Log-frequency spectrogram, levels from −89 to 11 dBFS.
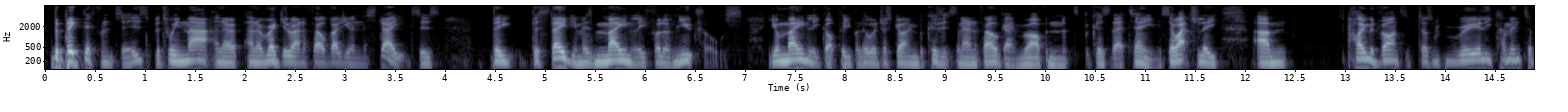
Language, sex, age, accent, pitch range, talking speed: English, male, 30-49, British, 85-105 Hz, 215 wpm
